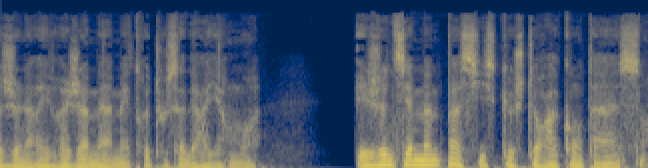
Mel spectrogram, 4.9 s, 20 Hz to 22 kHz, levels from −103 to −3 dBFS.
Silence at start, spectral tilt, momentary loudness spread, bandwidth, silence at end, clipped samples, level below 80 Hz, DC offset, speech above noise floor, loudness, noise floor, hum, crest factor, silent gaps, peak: 0 s; -5 dB/octave; 10 LU; 16 kHz; 0 s; under 0.1%; -32 dBFS; under 0.1%; 44 dB; -24 LUFS; -68 dBFS; none; 16 dB; none; -8 dBFS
